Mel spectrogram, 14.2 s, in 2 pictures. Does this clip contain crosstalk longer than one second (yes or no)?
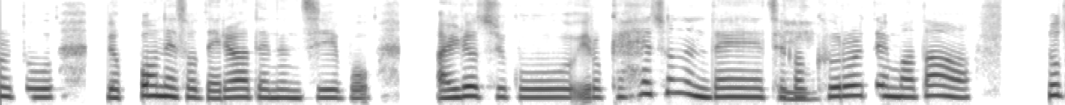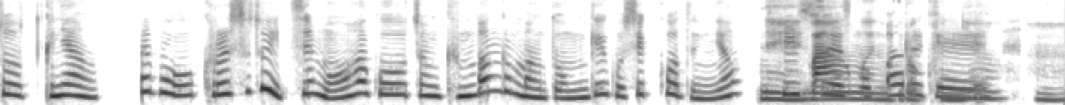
yes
